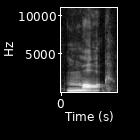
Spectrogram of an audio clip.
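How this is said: It is said in a British accent. "it's Mark, like that"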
